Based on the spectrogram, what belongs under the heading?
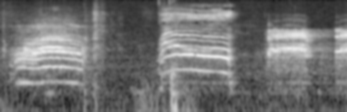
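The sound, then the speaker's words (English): Several cats meow and yowl in long, drawn-out cries, three loud wailing calls in a row with brief gaps, with no one talking. “Oh, there's a third cat. This is a mess.”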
